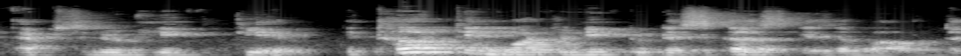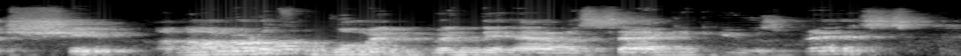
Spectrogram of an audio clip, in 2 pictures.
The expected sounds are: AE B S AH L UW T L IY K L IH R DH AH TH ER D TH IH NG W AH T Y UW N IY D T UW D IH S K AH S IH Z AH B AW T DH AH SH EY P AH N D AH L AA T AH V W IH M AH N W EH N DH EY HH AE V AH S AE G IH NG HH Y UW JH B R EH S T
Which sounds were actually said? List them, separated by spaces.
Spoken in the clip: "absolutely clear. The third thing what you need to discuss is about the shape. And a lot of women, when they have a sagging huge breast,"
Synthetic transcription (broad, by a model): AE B S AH L UW T L IY K L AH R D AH T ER D T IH NG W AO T Y UW N IY D T UW D IH S K AH S IH Z AH B AW T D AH SH EY P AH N AH L AA T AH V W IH M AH N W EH N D EY HH AE V AH S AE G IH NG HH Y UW Z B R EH S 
